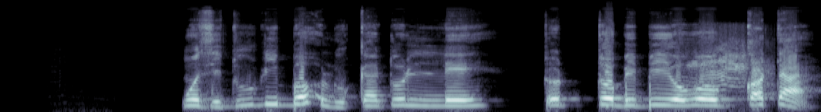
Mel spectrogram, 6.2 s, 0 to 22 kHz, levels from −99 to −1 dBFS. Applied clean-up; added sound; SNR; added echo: neural mask model DeepFilterNet 3.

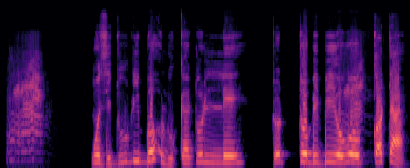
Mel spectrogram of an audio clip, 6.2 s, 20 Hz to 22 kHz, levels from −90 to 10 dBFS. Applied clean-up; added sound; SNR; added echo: neural mask model RNNoise.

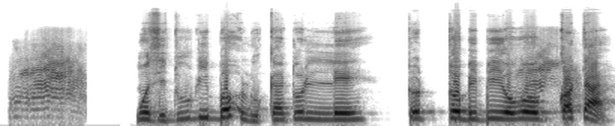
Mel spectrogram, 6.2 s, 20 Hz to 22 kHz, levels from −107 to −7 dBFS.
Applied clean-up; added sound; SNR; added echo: neural mask model Resemble Enhance denoiser.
